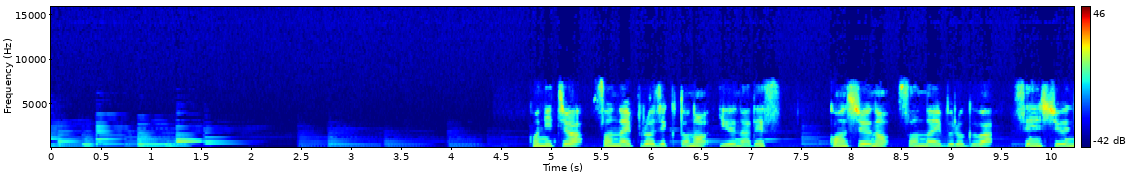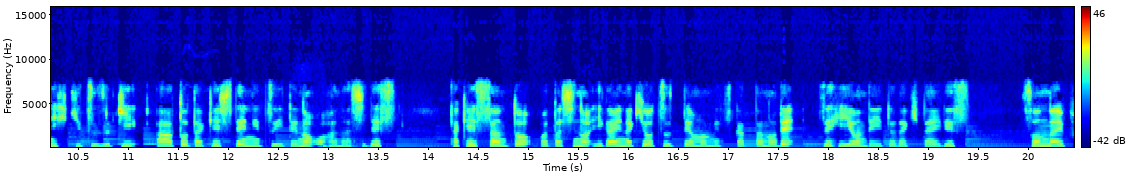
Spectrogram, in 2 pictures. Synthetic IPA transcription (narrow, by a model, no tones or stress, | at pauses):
kõ̞ɲ̟ːit͡ɕiβasõ̞nːaipɯ̟ɾo̞ʑe̞kɯ̥t̪o̞no̞jɯ̟ːnad̪e̞sɨ̥ | kõ̞ɰ̃ɕɨːno̞sõ̞nːaibɯ̟ɾo̞ɡɯ̟βa | sẽ̞ɰ̃ɕɨːɲ̟içi̥kʲit͡sɨzɨkʲiaːt̪o̞t̪ake̞ɕi̥t̪ẽ̞ɲ̟ːit͡sɨit̪e̞no̞ʔoɦanaɕid̪e̞sɨ̥ | t̪ake̞ɕi̥sãnt̪o̞βat̪aɕino̞ʔiɡainakʲio̞t͡sɨt̪ːẽ̞mːo̞mʲit͡sɨ̥kat̪ːano̞d̪e̞d͡ze̞çijõ̞nd̪e̞it̪ad̪akʲi̥t̪aid̪e̞sɨ̥ | sõ̞nːai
